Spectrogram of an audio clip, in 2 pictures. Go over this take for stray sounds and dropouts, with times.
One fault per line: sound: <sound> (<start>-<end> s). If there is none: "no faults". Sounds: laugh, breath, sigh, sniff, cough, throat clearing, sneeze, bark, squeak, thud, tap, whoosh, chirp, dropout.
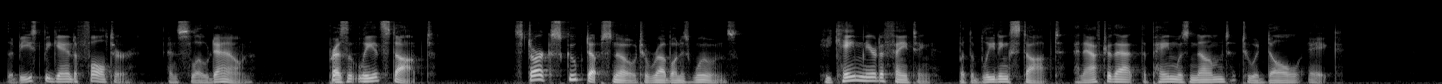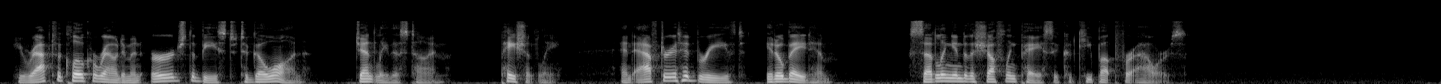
no faults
